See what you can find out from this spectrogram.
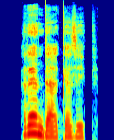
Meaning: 1. to have, to possess something (-val/-vel) 2. to give orders about something, to direct or order something (to be done) (-ról/-ről or felől)
- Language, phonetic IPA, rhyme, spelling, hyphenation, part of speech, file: Hungarian, [ˈrɛndɛlkɛzik], -ɛzik, rendelkezik, ren‧del‧ke‧zik, verb, Hu-rendelkezik.ogg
